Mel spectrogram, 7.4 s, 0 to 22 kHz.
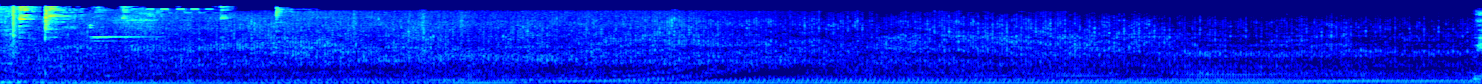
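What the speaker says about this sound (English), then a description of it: "Got an enemy plane moving around." An enemy propeller plane flies overhead in Battlefield 1, its engine a steady droning whine with a pitch that sweeps upward as it passes, set within continuous rumbling battlefield noise; no talk.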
